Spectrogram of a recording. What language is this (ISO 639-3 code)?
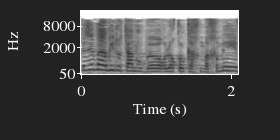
heb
